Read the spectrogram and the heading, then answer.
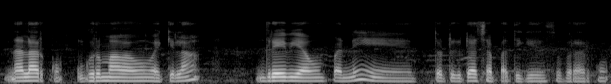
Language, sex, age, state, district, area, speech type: Tamil, female, 45-60, Tamil Nadu, Nagapattinam, urban, spontaneous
